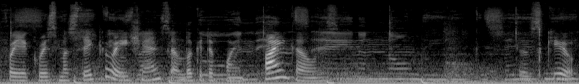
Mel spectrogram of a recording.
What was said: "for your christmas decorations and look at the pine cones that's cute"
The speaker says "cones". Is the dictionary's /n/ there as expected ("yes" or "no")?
no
